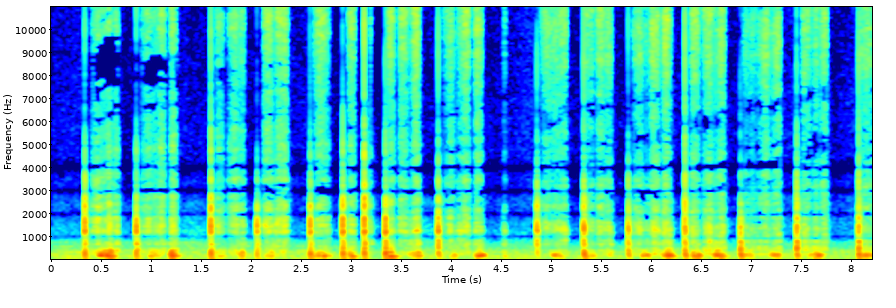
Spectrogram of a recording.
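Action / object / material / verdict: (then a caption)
scrape / chalk stick on a chalkboard / chalk / none. A thin stick of white classroom chalk, held in the fingertips, writes words on a large flat black chalkboard. Short, dry scratching strokes and sharp taps come in quick, irregular bursts, with a gritty low-mid body and brief bright clicks as the chalk meets the board.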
